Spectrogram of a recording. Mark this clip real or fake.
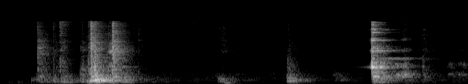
fake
